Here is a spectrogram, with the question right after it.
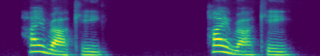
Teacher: So it goes up. The stress is on the first syllable.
